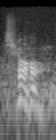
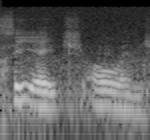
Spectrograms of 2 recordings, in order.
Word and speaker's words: Qiang: It pronounced Chong, like Yeah. Chong.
